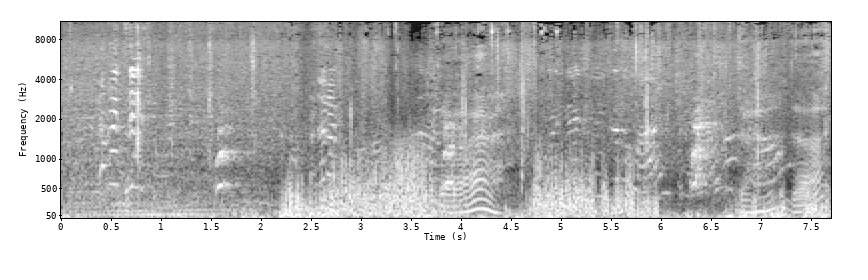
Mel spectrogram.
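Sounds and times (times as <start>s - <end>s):
busy noisy outdoor background: 0.0s - 7.6s
people talking: 0.3s - 1.0s, 2.4s - 7.6s
dog barking and yipping: 1.5s - 1.9s, 3.8s - 4.1s, 6.3s - 6.8s.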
